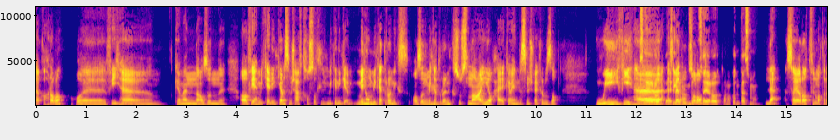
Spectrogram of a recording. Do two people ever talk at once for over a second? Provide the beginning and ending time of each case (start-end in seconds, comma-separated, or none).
12.0-13.4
